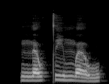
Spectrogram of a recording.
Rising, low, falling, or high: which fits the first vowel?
rising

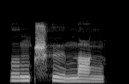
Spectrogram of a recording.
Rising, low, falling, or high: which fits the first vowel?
high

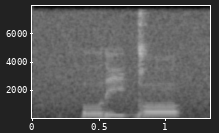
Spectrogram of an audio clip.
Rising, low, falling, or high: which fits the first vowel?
low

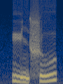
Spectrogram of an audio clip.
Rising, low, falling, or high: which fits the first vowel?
low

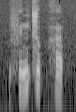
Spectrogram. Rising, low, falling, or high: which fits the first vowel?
rising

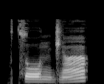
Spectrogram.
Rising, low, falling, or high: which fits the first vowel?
low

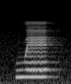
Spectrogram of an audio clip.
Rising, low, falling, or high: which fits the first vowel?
high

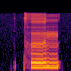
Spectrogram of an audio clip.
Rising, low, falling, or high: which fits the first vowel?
high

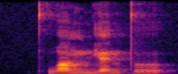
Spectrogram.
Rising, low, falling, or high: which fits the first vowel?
high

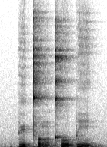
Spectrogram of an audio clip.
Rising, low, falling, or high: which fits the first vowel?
rising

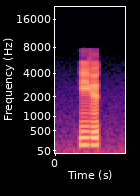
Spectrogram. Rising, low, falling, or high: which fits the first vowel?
rising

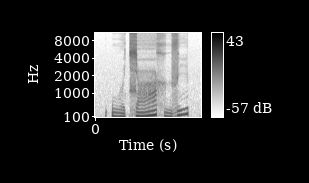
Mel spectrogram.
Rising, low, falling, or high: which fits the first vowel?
low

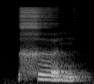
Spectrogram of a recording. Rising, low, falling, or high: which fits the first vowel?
low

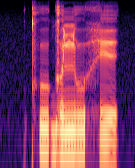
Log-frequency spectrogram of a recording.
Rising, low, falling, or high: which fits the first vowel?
high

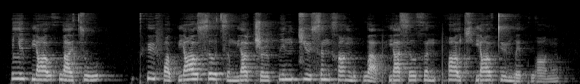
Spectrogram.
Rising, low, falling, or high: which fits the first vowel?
falling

